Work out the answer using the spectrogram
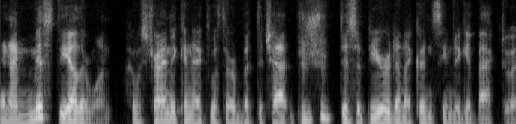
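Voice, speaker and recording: Heard in a dry, close recording with no echo, a man with a Northern California accent talks at a very fast pace with ordinary pitch variation. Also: medium pitch for a man, big swings in loudness. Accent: Northern California, Philly accent dropped. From Philadelphia, Pennsylvania. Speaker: live stream guest, reseller. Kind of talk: casual chat.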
